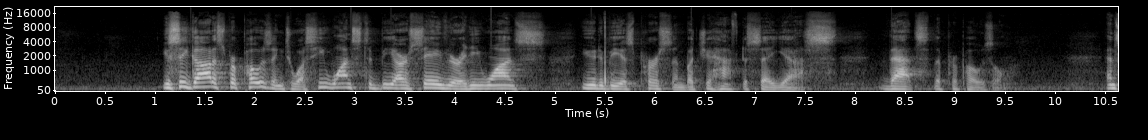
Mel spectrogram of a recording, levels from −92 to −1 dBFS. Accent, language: American, English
